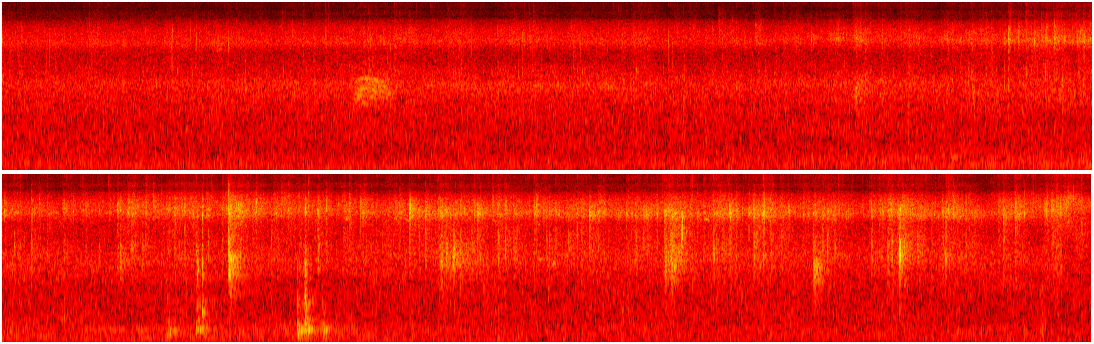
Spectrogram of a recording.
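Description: Heavy rain falling in a steady hiss. About halfway through it grows louder and closer, crackling with many sharp spattering drops and a few knocks.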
